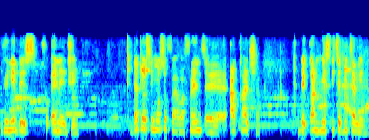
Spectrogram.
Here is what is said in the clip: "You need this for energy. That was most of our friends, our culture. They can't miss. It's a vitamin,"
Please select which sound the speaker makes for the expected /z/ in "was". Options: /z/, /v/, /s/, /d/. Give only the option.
/s/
